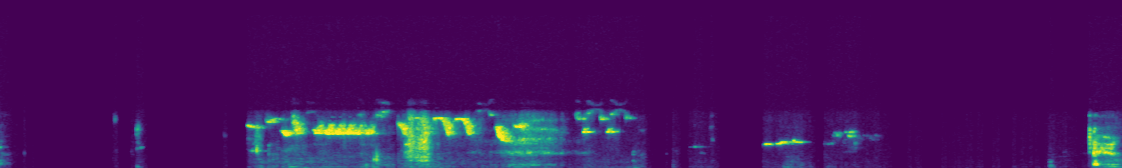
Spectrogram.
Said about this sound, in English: Yeah, the birds are still singing, Simon, absolutely.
